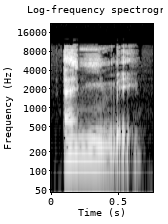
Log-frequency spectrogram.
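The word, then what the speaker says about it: animée: So masculine form, animé, and then the feminine form, animé. Okay, you don't pronounce this e, but then you should write it.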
